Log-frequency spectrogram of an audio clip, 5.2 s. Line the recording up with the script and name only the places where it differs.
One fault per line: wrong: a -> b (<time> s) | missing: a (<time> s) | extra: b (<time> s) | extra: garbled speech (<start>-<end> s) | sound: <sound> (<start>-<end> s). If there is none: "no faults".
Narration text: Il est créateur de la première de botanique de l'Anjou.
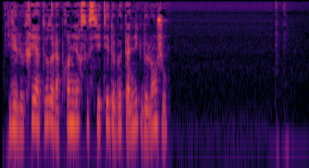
extra: le (0.3 s)
extra: société (1.4 s)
